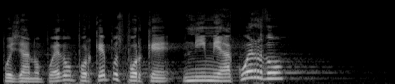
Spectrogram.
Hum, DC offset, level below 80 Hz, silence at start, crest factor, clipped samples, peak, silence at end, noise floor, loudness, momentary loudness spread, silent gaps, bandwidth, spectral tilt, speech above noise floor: none; under 0.1%; -52 dBFS; 0.05 s; 18 dB; under 0.1%; -6 dBFS; 0.95 s; -67 dBFS; -23 LUFS; 5 LU; none; 14.5 kHz; -6.5 dB/octave; 45 dB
